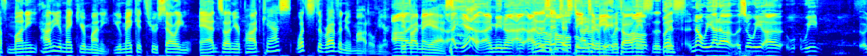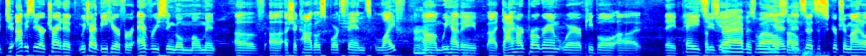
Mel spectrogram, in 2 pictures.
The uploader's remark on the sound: LIVE from Circa Resort and Casino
